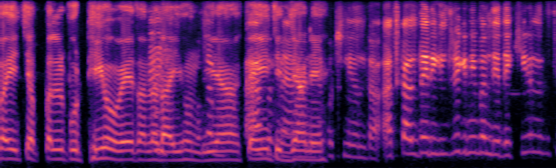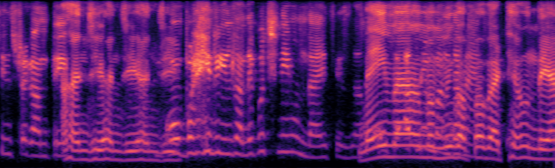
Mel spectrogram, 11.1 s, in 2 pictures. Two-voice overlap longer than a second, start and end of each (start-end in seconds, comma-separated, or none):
1.5-3.2, 9.2-10.5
